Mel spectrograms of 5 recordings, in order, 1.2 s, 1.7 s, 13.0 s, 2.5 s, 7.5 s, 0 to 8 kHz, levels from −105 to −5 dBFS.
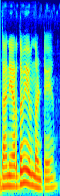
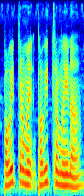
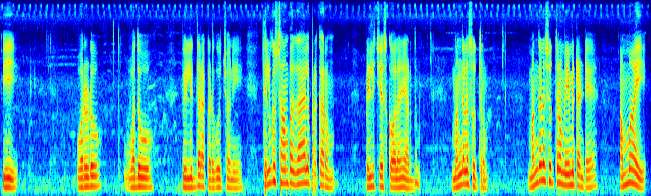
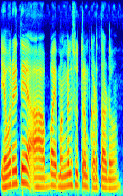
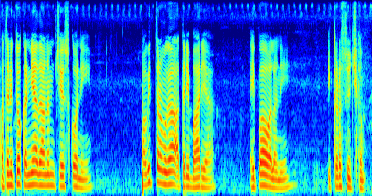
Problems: none marked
